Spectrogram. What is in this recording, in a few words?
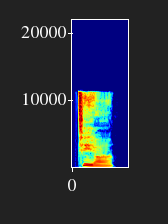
"继而", Chinese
